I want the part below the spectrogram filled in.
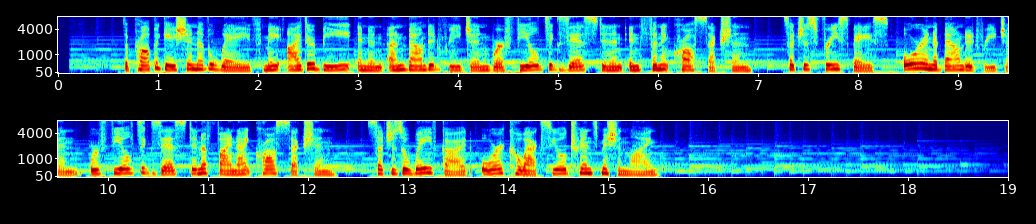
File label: E Learning TECHNICAL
